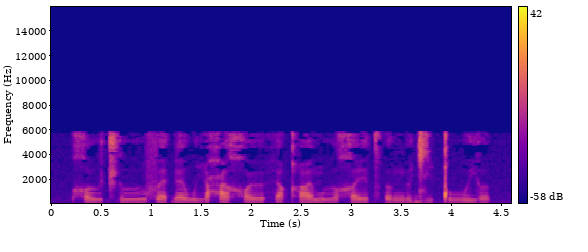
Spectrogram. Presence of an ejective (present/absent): present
